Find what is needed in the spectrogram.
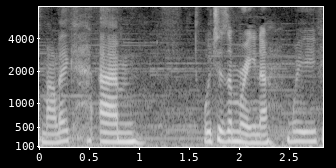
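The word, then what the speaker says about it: Mallaig: We know that that's pronounced Malig, which is a marina.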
